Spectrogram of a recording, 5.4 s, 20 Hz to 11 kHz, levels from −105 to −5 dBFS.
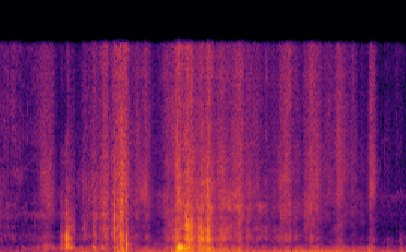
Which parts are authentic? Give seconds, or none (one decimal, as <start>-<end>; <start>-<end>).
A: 0.0-0.5; 1.0-1.8; 5.0-5.4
